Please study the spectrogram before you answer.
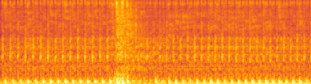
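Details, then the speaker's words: Murray riding mower with a flathead single-cylinder engine, first start in a long while, possibly old used oil in it: runs rough with a heavy, regular low knock; owner unsure whether it's normal for a flathead, thinks engine is on its way out. "Knocking pretty bad though. Sounds bad to me. Maybe it's just a flathead thing."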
